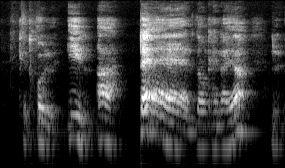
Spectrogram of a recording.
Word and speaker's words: appelle: هنا النطق كيف نطقوه؟ هنا تقول vous appelez. donc E vous appelez. donc un seul L. كي تقول il appelle.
